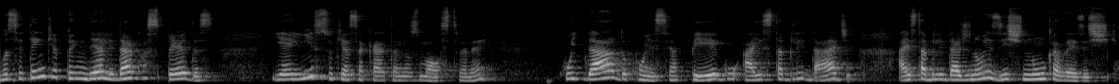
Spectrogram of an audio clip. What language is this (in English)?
Portuguese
